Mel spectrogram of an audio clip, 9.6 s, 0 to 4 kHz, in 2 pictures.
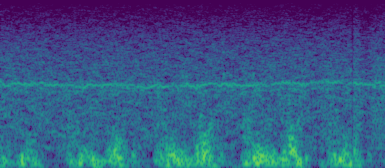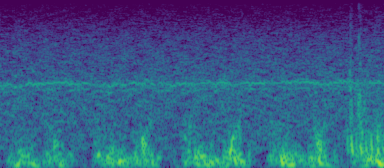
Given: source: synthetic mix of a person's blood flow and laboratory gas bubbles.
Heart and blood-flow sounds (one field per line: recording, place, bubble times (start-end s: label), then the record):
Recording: Doppler ultrasound of blood flow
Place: precordium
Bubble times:
9.12-9.62 s: bubbles
From the record:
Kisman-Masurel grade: 123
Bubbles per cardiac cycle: 1 to 2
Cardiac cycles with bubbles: 10 to 50%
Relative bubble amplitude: loud (0.450 to 0.775)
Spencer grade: 2 (many but less than half of the cardiac periods contain bubble signals, singularly or in groups)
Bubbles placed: anywhere in the cardiac cycle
